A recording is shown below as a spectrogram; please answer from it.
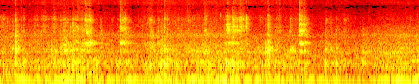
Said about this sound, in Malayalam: ആദ്യം പഴം റോസ്റ്റാക്കാം.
